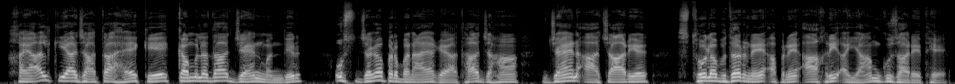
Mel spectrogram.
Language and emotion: Urdu, neutral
